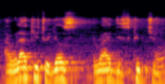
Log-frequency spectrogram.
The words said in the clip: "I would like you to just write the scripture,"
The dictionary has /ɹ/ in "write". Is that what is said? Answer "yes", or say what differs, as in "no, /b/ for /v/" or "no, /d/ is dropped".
yes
